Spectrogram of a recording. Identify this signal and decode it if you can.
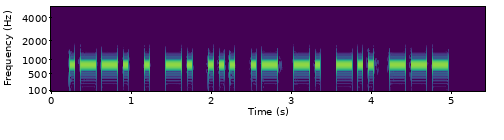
Morse code, heard as a keyed tone, about 18 wpm, 800 Hz. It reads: PENSANDO
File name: portugais texte en clair 2 vitesse 18 mots minutes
